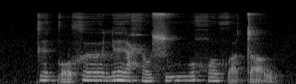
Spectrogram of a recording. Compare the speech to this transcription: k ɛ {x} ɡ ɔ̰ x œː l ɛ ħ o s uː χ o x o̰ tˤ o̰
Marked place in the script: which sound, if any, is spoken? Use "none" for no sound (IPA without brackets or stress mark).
none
